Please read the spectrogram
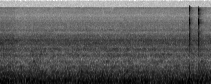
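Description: Near silence: faint room tone, with two faint clicks near the end.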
